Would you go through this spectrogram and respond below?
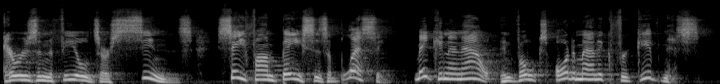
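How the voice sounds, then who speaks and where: Guy doing an excitable church committee man for a comic story, rambles on eagerly, real animated. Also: high-pitched, moderate pace, slightly rough, voice pushed up, exaggerated voice. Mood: zealous, eager. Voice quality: whistling speech through gapped teeth. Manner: eager, long-winded. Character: zealous, excitable short forty-year-old male church committee member.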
